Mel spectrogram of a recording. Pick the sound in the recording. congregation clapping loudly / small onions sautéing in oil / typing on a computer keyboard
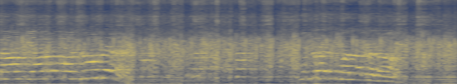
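congregation clapping loudly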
